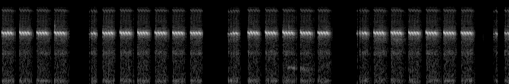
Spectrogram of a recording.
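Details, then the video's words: Night cricket by a creek, chirping in rapid high-pitched pulses. Each train of six to eight chirps is broken by a short silence of about a third of a second. The pattern repeats three times. "Cricket Sound."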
